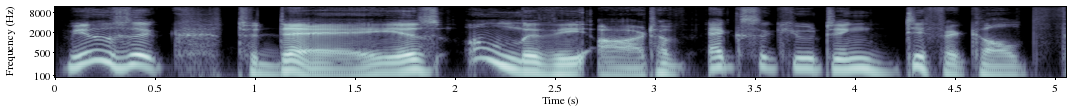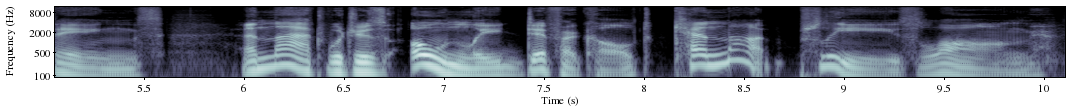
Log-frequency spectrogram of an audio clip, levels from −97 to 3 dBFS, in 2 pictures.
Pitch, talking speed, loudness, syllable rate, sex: 135 Hz, 120 wpm, -20 LUFS, 3.7 syllables/s, male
